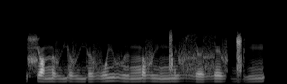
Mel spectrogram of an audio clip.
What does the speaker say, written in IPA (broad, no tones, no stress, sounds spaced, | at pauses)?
ɕ ɒ n ə v j ɘ v j ɘ v w i β ɨ ŋ ɐ v i ŋ͡ǀ i v ɮ ɘ ɮ e v ɡ͡ǁ i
